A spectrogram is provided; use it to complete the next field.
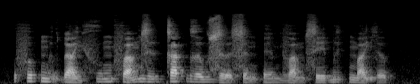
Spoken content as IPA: f ə˦˥ p̚ m ɨ̰˧˨ w ɗ a˧˩ j f u˧ m f a̰˧˥ m z ɨ˨˦ k a˦˥ k̚ ɣ ə˧ w z əː˧˩ s ə˧˩ n ʔ ɛ̤˨˩ m v a˧˩ m s e˧ ɓ ɨ˦˥ t̚ m a˧˩ j l ə˨˩ p̚

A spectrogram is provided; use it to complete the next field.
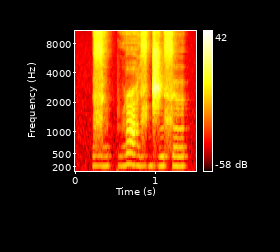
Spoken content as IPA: z ə̤ p ṳ ʕ i̤ z d͡ʒ i s ɘ

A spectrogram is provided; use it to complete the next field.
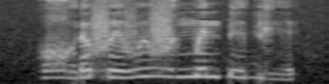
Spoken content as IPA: ʁʷ e̤˨ ɾ ɘ˦ f e˨ v ɨ˦ v e˦ ŋ͡m e˦ n ɗ e̤˦ bʲ e̤˨

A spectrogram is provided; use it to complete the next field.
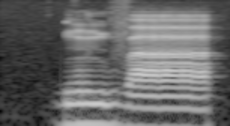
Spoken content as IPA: ɡʷ ũ˧ n v aː˨

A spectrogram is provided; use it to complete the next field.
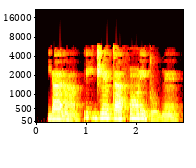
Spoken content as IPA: j a˦ ɾ ã˧ | ɾ i˦ d͡ʒ ɛ̃˦ t a˧ f ɔ̃˦ ɾ e˦˨ t o˧ b ɛ̃˧

